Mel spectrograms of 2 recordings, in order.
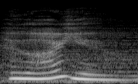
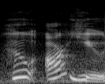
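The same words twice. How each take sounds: First: It is said in a put-on sexy voice. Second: It is said in a plain, normal voice.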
